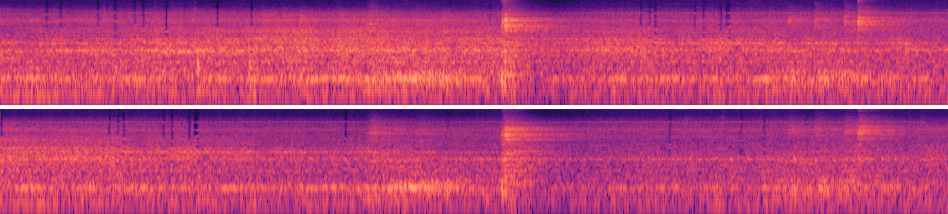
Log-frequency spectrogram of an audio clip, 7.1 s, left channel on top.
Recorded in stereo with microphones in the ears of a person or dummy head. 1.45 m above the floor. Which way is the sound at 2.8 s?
15° left (ahead or behind).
